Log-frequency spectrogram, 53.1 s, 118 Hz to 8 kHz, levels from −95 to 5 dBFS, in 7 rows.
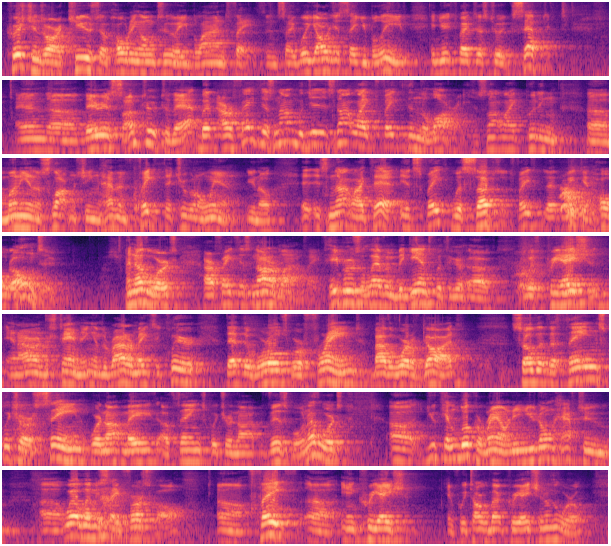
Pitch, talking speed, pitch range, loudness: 150 Hz, 190 wpm, 135-170 Hz, -13 LUFS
